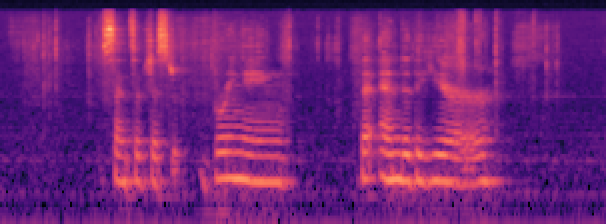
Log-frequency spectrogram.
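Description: A woman speaks calmly close to a microphone.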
